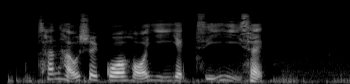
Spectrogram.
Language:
Cantonese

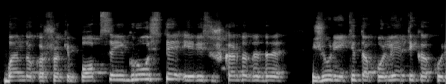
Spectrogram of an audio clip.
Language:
Lithuanian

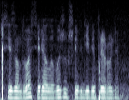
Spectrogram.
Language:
Russian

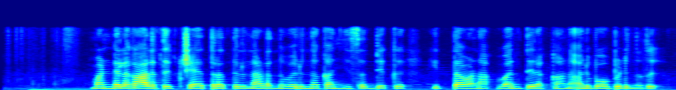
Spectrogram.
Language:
Malayalam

